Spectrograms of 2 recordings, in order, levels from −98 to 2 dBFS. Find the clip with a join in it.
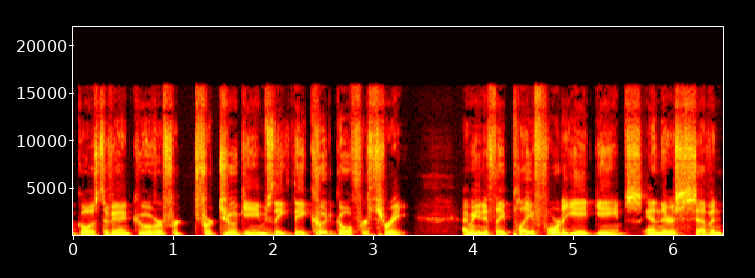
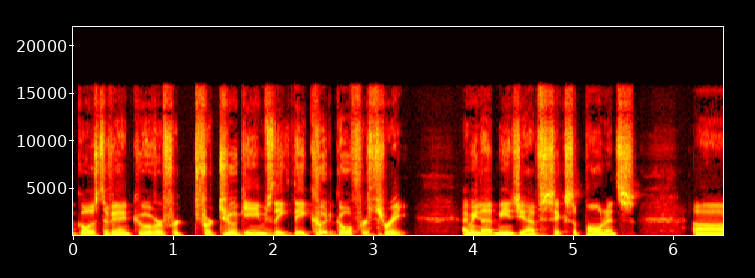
second; 1 cut; at 4.1 s

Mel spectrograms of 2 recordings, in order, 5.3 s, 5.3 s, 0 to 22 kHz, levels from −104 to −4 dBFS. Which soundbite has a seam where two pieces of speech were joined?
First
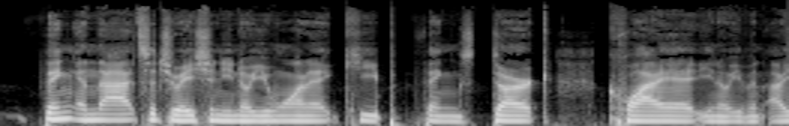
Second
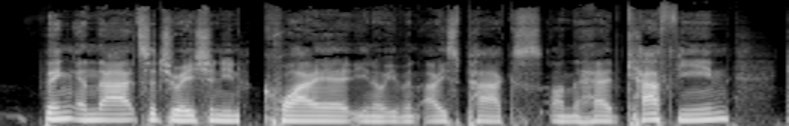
second; 1 cut; at 1.6 s

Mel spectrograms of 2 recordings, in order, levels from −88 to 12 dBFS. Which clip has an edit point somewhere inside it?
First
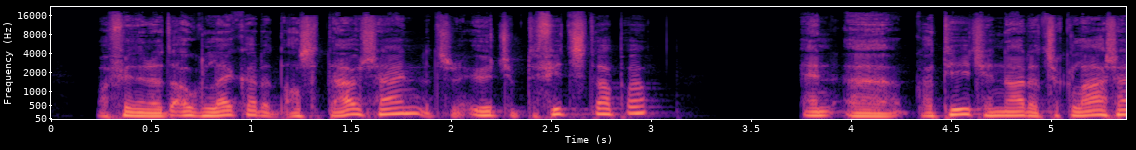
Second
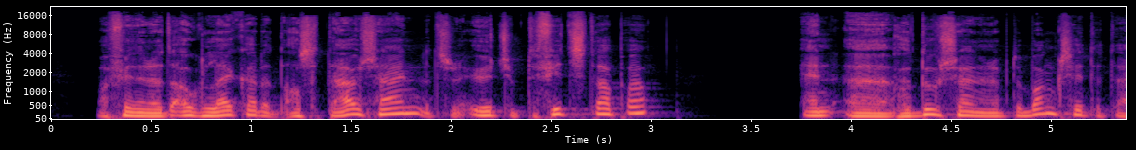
second; 1 cut; at 4.2 s

